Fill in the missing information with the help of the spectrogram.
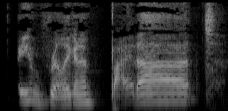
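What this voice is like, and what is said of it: Mean, mocking bully voice. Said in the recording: “You did that voice a little too well”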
